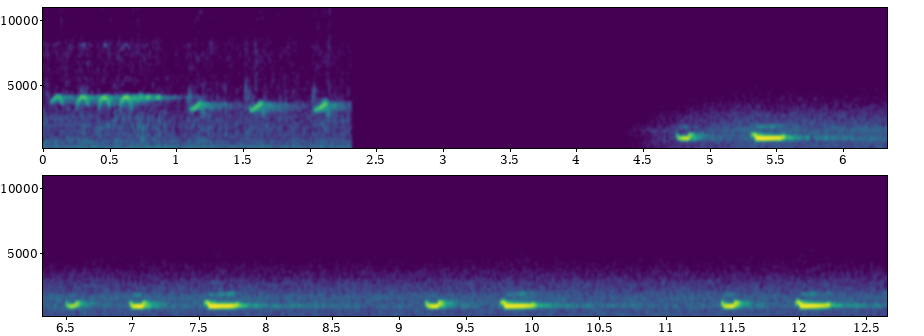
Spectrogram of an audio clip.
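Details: Oriental scops owl, Korea's smallest owl, gives short mellow two-part hoots every one to two seconds; only males call, from spring to summer, from early evening to dawn, to find mates or guard young and feeding sites. High thin chirps from another bird come first.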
